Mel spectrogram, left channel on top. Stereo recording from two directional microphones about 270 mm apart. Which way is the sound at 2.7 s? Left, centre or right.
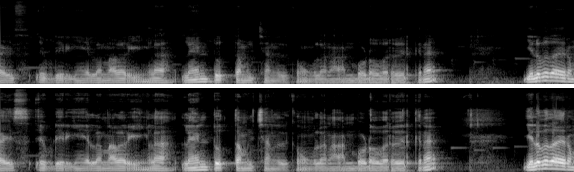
Right.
